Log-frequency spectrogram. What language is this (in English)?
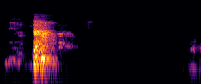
Chinese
